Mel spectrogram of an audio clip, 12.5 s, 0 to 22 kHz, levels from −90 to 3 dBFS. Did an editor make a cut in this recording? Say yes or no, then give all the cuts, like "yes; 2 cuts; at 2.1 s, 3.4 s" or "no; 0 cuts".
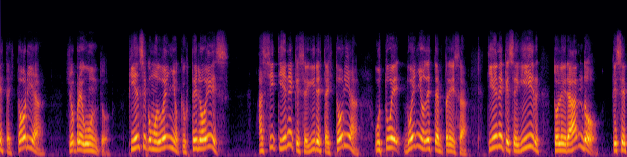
no; 0 cuts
